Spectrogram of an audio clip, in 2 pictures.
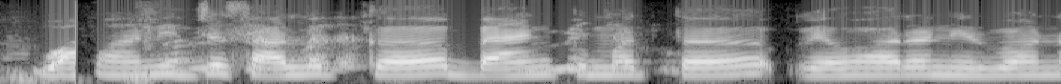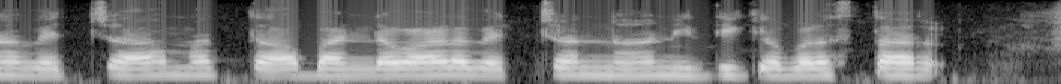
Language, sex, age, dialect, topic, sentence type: Kannada, female, 18-24, Dharwad Kannada, banking, statement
